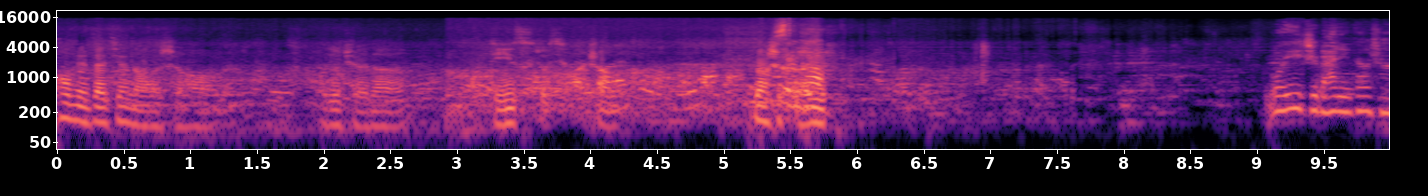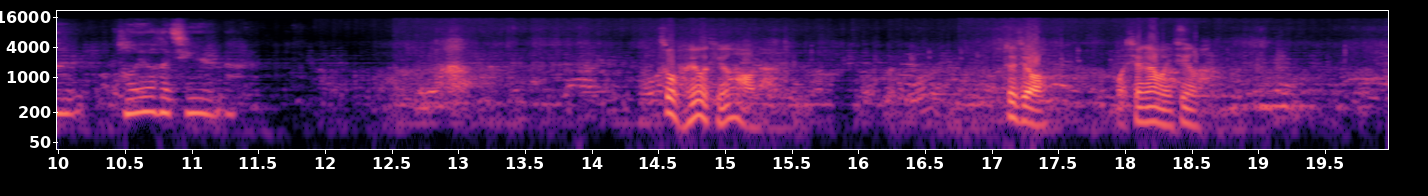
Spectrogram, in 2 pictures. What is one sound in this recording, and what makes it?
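A young man speaks calmly and warmly, close by.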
